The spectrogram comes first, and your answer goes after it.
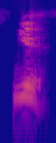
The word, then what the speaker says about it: mu: now because that's a census the symbol that i use for the mean is mu right it's pronounced m u new and that is the symbol that you use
